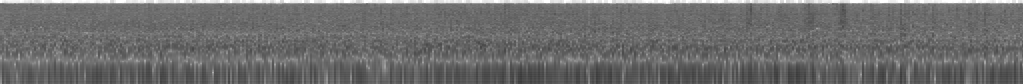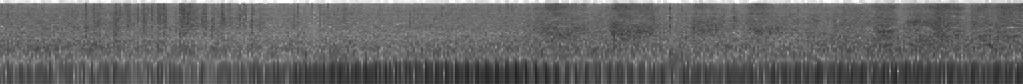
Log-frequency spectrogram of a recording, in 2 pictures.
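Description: Masala frying in hot oil in a metal kadai, a steady sizzle, with spatula scrapes from stirring in the second half. Underneath runs a low rumble that grows louder about two-thirds of the way through.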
